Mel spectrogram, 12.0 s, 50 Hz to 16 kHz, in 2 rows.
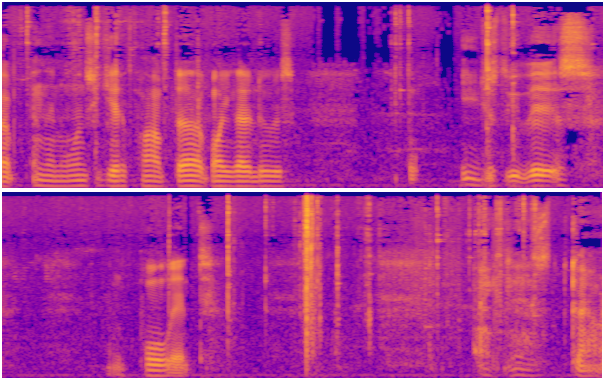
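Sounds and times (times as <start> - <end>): metal exhaust clamp clinking: 3.8 - 5.3.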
